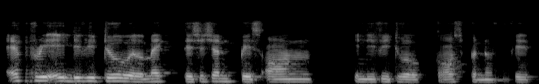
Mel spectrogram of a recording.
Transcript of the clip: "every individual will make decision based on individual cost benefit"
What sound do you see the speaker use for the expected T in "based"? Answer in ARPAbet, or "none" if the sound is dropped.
none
